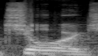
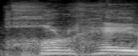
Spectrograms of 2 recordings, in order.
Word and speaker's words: Jorge: ] mispronouncing his name it's not George you idiot it's Jorge Luis Borges I know that name now ah Jorge so Jorge is the kind of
